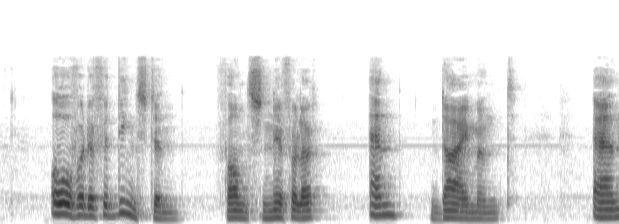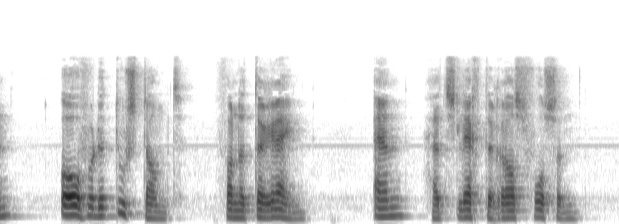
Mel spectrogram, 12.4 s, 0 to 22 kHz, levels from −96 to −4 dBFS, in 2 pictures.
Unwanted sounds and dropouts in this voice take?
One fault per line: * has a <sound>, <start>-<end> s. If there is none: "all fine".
all fine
